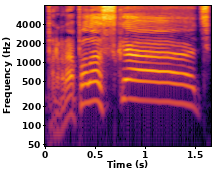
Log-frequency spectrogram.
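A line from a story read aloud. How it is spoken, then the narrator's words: Shouted. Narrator (Russian): крикнула она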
